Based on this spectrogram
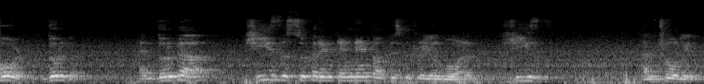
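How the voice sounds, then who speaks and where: Noticeable background noise and audible room echo fill the recording. The man speaks at a fairly slow pace. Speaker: spiritual teacher. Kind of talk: religious class lecture.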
